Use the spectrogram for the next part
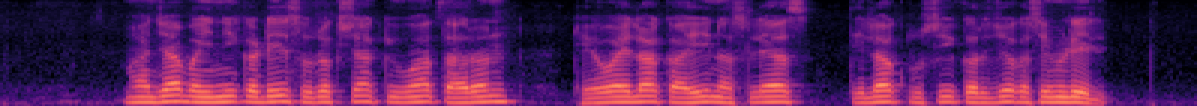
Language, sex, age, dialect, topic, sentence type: Marathi, male, 25-30, Standard Marathi, agriculture, statement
